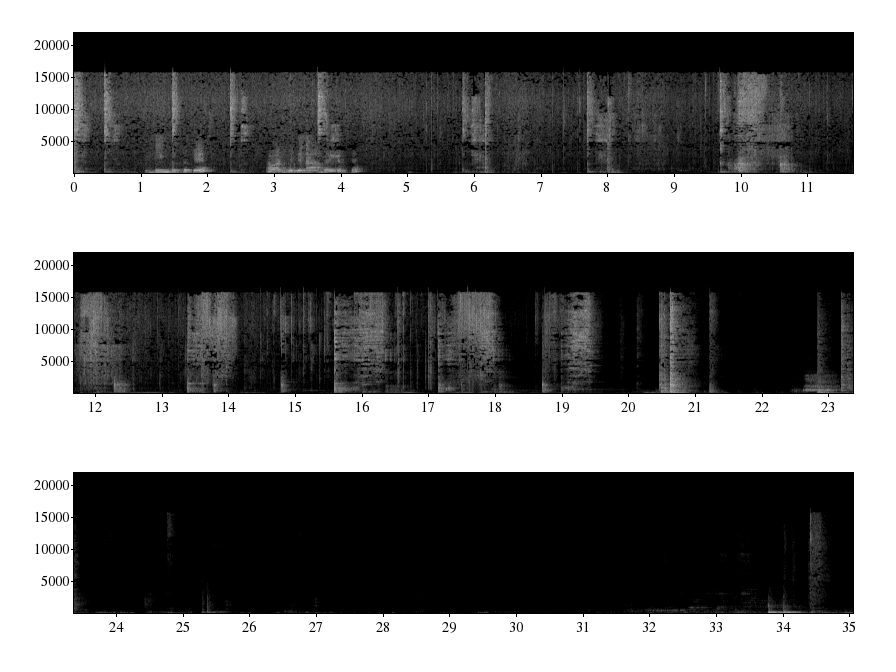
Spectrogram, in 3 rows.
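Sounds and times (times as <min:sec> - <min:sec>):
hot oil sizzling: 0:00.0 - 0:19.5
spatula scraping in a wok: 0:00.0 - 0:19.6.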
